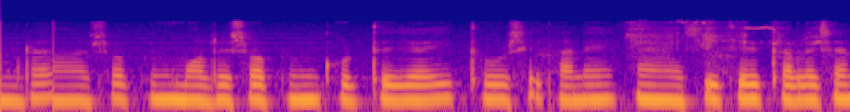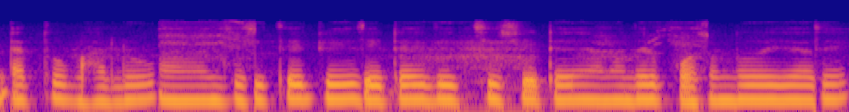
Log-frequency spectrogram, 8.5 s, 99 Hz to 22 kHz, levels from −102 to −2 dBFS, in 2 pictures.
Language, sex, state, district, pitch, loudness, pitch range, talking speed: Bengali, female, West Bengal, North 24 Parganas, 185 Hz, -32 LUFS, 185-190 Hz, 140 wpm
